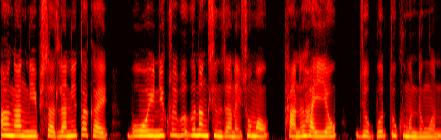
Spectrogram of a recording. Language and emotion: Bodo, sad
